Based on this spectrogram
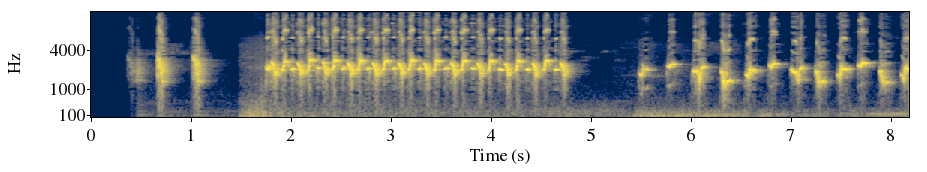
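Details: Sooty-headed bulbul song used as a lure to prompt another bird to sing: short chirps, then a fast, even trill of sharp notes lasting about three seconds, followed by a run of clear, falling, whistled chirps.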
